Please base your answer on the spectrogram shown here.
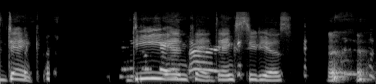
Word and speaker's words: DNK: owner of I'm G say this your Studio's name wrong dinky Studios which is did I say it right no that's great uh it's dank DNK dank Studios all right tell us more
